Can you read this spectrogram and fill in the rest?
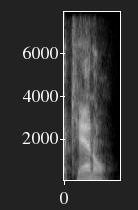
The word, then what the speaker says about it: Cannell: Super grateful to be here, fired up, and it's uh Cannell rhymes with YouTube channel, so we're good to go.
